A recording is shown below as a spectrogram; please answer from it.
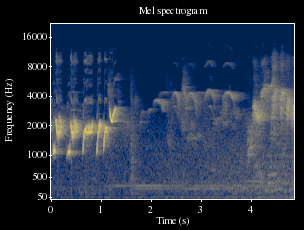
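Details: Wild-voice style song of a white-rumped shama: five loud, looping whistled notes in about a second, followed by soft, scratchy twittering and a brief buzzy burst near the end.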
